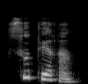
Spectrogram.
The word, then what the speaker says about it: souterrain: un aller-retour le passage souterrain le passage sterrain dans le mot souterrain il y a deux sons le son ou et le son un les voyelles o et U font le son ou sous terrain et les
